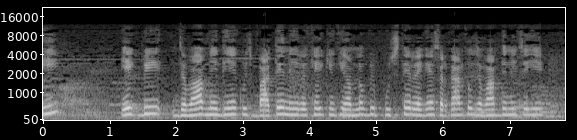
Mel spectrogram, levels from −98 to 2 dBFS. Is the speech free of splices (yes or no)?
yes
